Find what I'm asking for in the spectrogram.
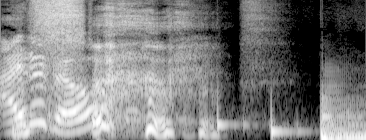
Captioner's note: laughs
